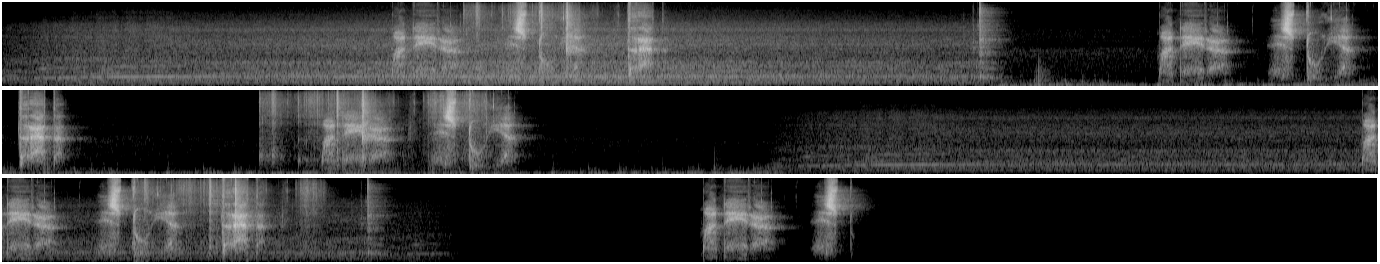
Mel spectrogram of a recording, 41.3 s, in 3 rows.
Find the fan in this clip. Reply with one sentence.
The fan can be heard from 0.0 to 32.0 s.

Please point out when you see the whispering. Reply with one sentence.
The whispering can be heard from 3.9 to 6.7 s, from 11.6 to 14.4 s, from 16.9 to 18.9 s, from 27.4 to 30.1 s and from 34.5 to 36.0 s.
